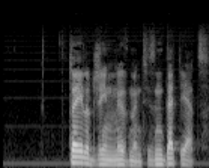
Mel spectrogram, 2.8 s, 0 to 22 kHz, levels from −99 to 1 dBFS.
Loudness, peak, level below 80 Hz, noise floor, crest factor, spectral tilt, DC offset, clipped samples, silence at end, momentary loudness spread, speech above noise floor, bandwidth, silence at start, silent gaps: -28 LUFS; -10 dBFS; -62 dBFS; -67 dBFS; 20 dB; -7 dB/octave; under 0.1%; under 0.1%; 0.05 s; 10 LU; 39 dB; 10 kHz; 0.9 s; none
